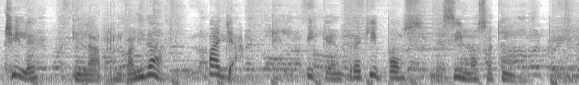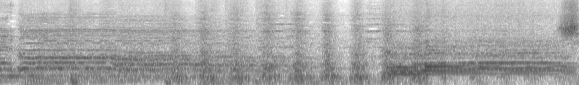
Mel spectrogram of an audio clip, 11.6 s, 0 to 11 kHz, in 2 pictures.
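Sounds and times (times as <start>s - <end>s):
speech: 0.1s - 6.7s
steam train chugging: 6.9s - 11.5s
steam train whistle: 8.4s - 11.5s.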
